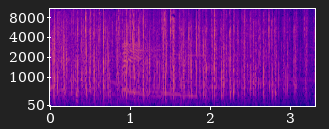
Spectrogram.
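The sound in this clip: Horses at the Hawick Common Riding charge up a hill, with many hooves clattering. The beats come in a dense, continuous, loud rush throughout.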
